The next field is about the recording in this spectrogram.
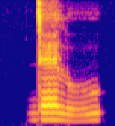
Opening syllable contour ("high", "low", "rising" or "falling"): high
